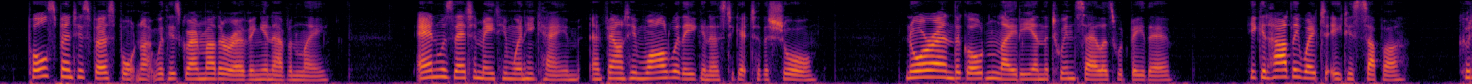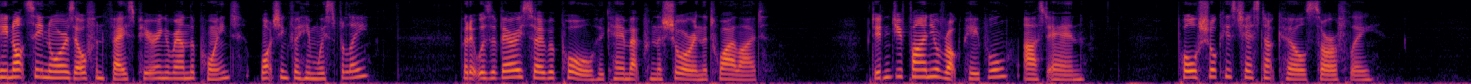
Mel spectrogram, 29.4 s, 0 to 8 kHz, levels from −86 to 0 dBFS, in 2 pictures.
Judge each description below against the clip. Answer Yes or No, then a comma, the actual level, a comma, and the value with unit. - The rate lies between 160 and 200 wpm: Yes, average, 195 wpm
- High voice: Yes, high, 195 Hz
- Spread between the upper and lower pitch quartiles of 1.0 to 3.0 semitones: No, average, 4.5 semitones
